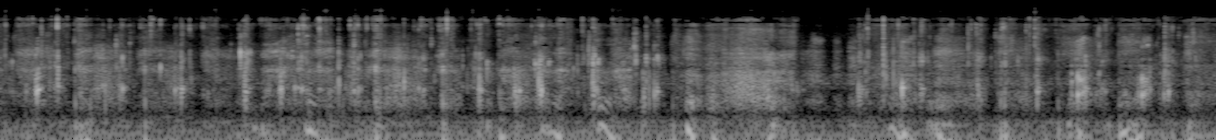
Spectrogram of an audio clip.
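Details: Close recording of Max, a dog, licking and snacking on peanut butter and kibble stuck in an orange mat. Dense, fast wet clicks and occasional crunches continue without pause over a low background hum.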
